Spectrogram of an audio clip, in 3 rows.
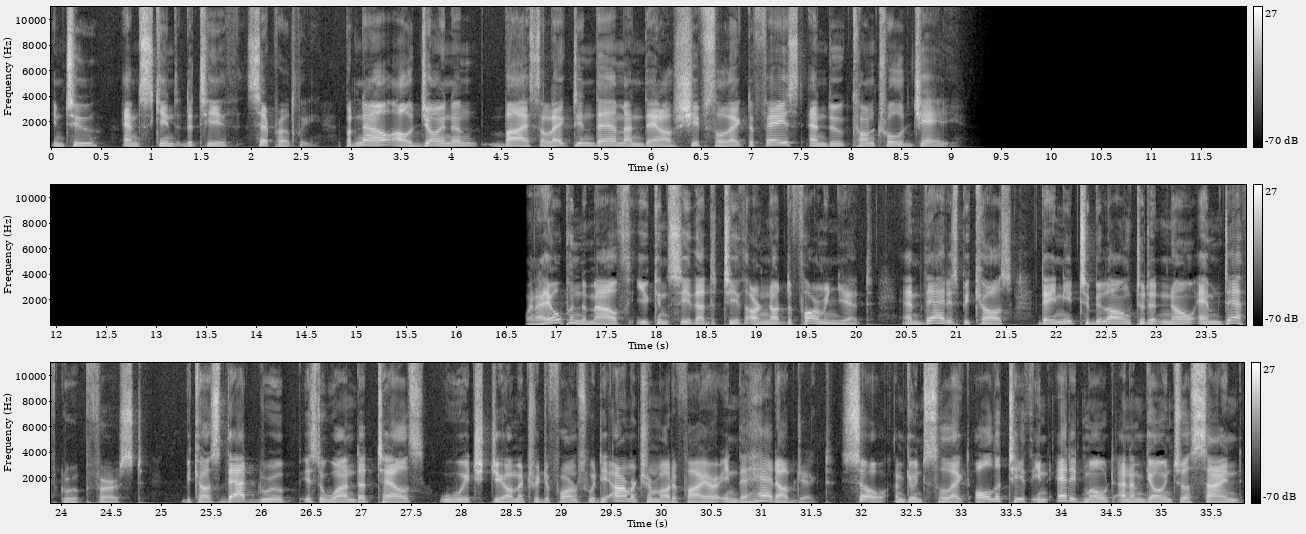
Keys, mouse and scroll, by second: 3.7-6.5 middle drag, 6.5-7.0 drag, 7.0-8.3 right drag, 8.3-9.5 middle drag, 9.5 ctrl+j, 11.2 a, 11.6-13.3 drag, 12.2 g, 13.4 z, 14.0-15.4 middle drag, 15.4-17.1 drag, 16.3 g, 17.1 middle click, 19.3-21.0 middle drag, 21.3-23.3 middle drag, 25.4 KP_3, 25.8-28.3 middle drag, 28.9 right click, 29.3 Tab, 30.9 ctrl+l, 32.1 h, 32.9 middle click, 33.1-34.7 drag, 33.4 z, 33.8 c, 35.6 ctrl+l.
